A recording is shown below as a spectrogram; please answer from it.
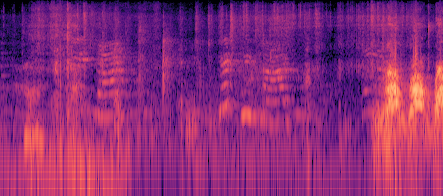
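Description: Loud barking from a dog at the house next door bursts out near the end, after a stretch of people talking quietly.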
